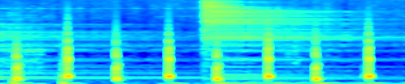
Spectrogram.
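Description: Synthesized heartbeat played back from a record: eight regular low, throbbing thumps at a quick, even pace over a steady hum, with no voices.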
